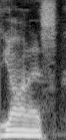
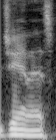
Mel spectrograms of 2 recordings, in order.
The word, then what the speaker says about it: Jannus: argue with people that the name of the fucking place is Giannis, not Janice, but I lost that argument every time because I was not a local. I have no idea. Which one is it? The locals say Janice.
